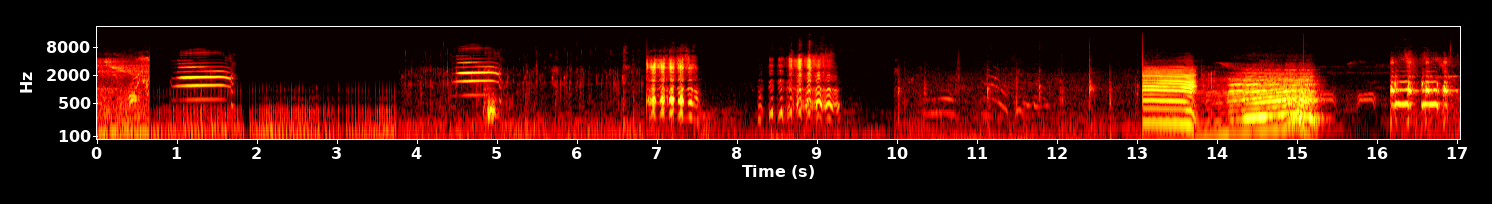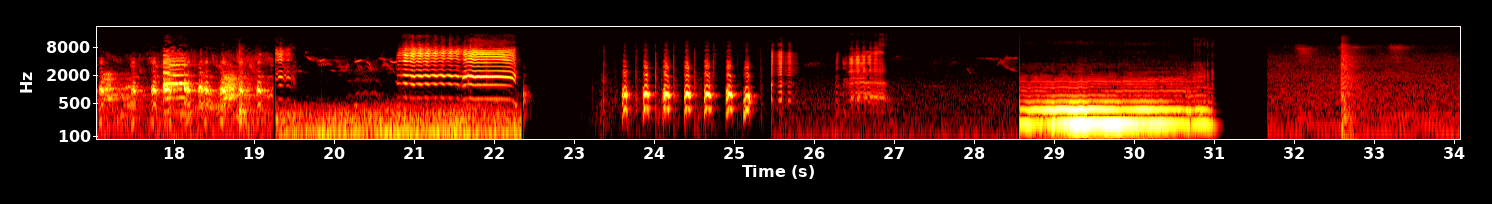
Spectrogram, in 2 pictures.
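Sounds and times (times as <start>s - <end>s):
goats bleating: 6.9s - 7.6s, 8.3s - 9.3s, 20.8s - 22.4s, 25.5s - 26.9s.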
